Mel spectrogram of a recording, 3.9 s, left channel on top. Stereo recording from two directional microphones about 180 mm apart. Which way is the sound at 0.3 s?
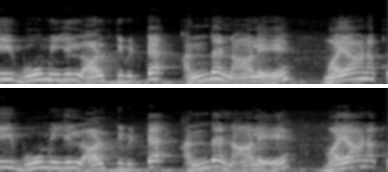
35° left (ahead or behind).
